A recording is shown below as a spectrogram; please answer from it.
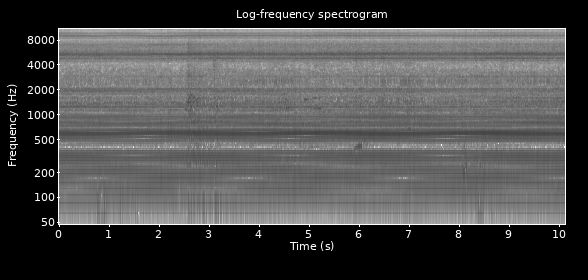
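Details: Refrigerator compressor that had hummed without starting while drawing 5.8 A instead of about 0.8 A, retested with its original PTC relay: a steady, even electrical hum of constant pitch with no stalling; it now starts and runs normally.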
